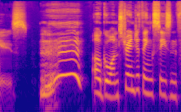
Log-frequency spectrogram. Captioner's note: grunts inquisitively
